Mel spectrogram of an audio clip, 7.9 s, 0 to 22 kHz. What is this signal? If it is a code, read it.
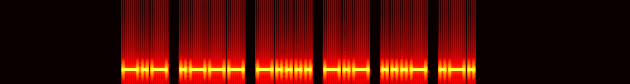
Morse code, heard as a keyed tone, about 20 wpm, 700 Hz. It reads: KJ6KVR
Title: USA Call Signs - 6 Characters - Repeated 2x - 20wpm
